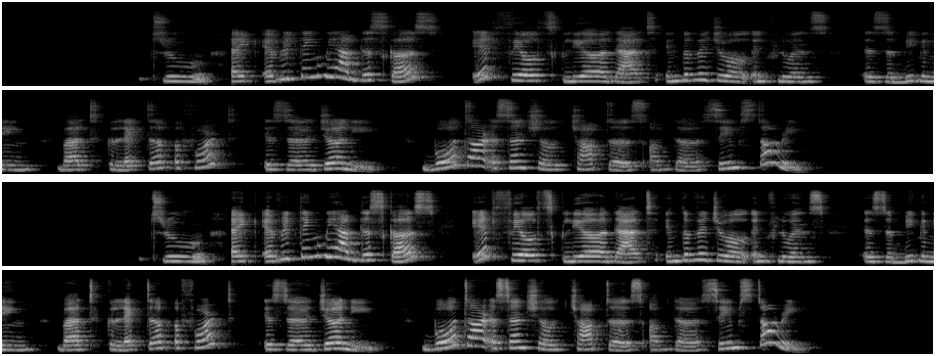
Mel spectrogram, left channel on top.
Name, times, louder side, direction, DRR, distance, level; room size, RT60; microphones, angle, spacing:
voice 1, 1.5-4.3 4.7-8.2 8.6-11.5 11.9-13.1 13.5-17.4, right 4 dB, 75° right, 6 dB, 1.0 m, -27 dB
7.8 x 5.7 x 4.3 m, 0.41 s
head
